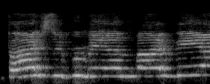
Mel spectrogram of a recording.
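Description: A high voice singing a few held notes of a melody, starting suddenly and running in short phrases at nearly the same pitch.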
